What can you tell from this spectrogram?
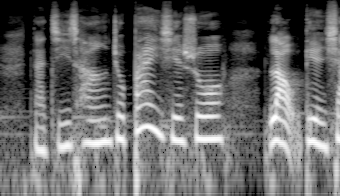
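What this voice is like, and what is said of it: Usual voice. Nothing is said of it.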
